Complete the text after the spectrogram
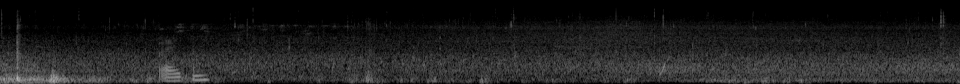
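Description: Small waves lap gently against a stone edge outdoors.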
